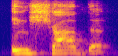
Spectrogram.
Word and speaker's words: enxada: Segunda, se a palavra começa por X, ou está acompanhada na primeira sílaba pela letra N, vai ter valor de sh, sim? Por exemplo, xícara, sim? Por exemplo, enxada, sim?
